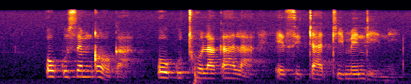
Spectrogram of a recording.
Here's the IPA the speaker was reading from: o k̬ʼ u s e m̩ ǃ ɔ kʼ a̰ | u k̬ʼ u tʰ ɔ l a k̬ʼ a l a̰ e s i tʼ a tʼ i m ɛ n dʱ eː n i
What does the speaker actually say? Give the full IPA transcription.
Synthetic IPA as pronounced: o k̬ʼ u s e m̩ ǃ ɔ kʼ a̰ | o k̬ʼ u tʰ ɔ l a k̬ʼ a l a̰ e s i tʼ a tʼ i m ɛ n dʱ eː n i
